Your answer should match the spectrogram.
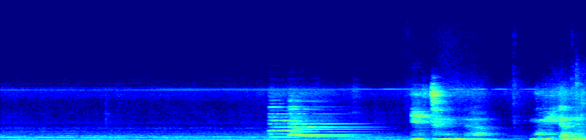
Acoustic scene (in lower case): elevator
